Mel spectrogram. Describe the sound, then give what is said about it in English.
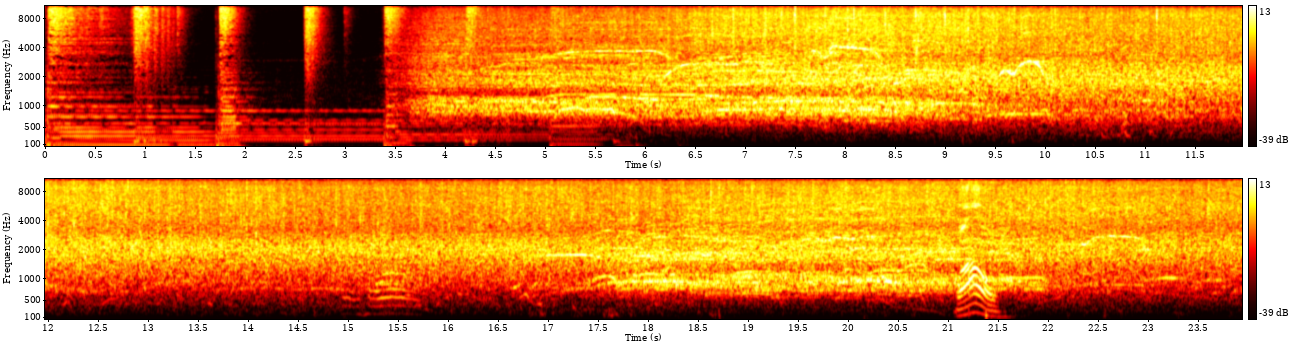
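A song's final loud chords cut off into a sustained roar of applause and cheering from a large crowd, with whistles and shouts rising over the steady clapping; a voice briefly exclaims. “What a crowd.”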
